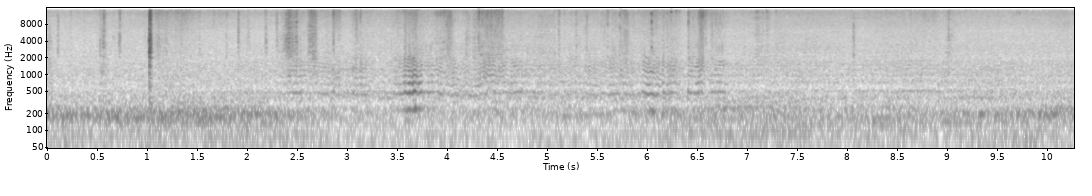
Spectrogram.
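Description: A wooden frame knocks and scrapes against a hive box.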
